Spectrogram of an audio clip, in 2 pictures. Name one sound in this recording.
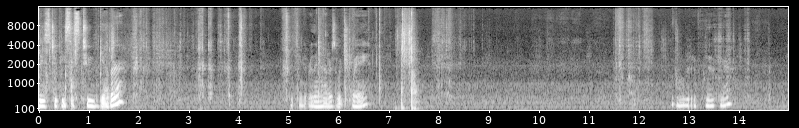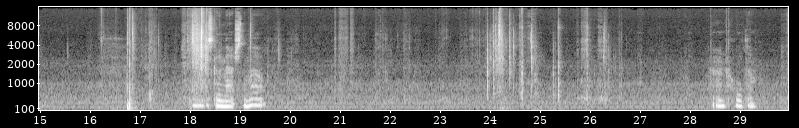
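Stiff paper rustles and crinkles in hands.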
